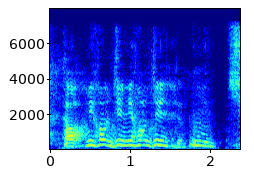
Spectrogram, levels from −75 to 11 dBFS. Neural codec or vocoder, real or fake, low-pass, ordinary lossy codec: codec, 16 kHz, 4.8 kbps, FACodec; fake; 7.2 kHz; AAC, 32 kbps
